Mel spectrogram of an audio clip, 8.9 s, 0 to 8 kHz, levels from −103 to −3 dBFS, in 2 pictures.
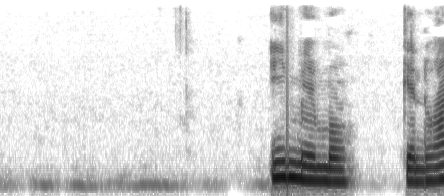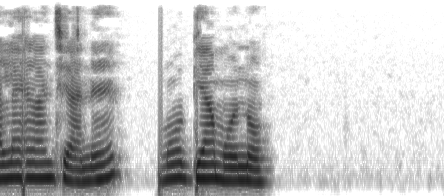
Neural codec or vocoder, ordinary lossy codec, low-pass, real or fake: vocoder, 22.05 kHz, 80 mel bands, Vocos; AAC, 48 kbps; 7.2 kHz; fake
